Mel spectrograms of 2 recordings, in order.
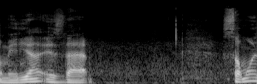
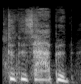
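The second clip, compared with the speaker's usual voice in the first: high, shouted imitation of an angry boss; mock furious shout; 11 semitones higher than usual. Partner yelling at the junior trader, high mock shout. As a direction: yell it at the trader in mock rage. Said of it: "everyone's screaming".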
